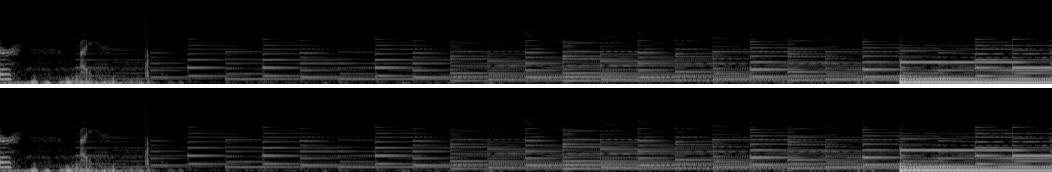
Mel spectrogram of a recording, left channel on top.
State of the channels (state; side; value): identical; both; correlation 1.00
